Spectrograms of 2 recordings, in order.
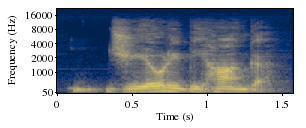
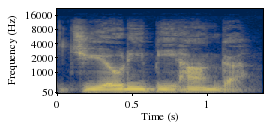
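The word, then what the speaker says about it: Jyoti-Bihanga: spot in San Diego it's called geote banga it's spelled it's it's kind of weird how it's spelled j y o t b i h n g geodi banga it's a vegan vegetarian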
